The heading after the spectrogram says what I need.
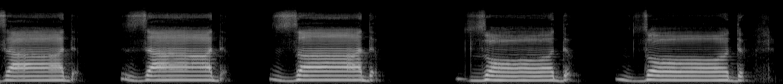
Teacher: زاد باریک حروف میں سے ہے تو منہ چوڑا کریں گے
